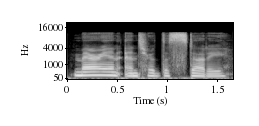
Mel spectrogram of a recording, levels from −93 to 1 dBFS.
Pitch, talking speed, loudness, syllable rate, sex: 175 Hz, 145 wpm, -16 LUFS, 5.1 syllables/s, female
